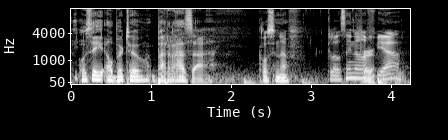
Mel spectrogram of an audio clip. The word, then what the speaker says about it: Barraza: Barraza. Apologies there. I'm very notorious and for not asking how to pronounce things. Yeah, you need to practice rolling the R's before we get started. Jose Alberto Barraza.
